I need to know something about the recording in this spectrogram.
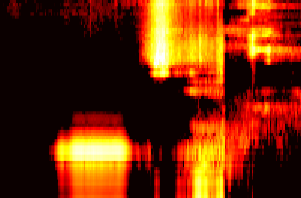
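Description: Dramatic sound effects added in editing: a short steady tone about a second in, then a high shaker-like rattling swoosh at about two seconds, and a few high chirping glints near the end.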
